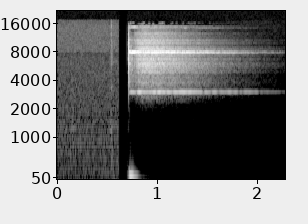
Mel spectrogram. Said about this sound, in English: So here come the chimes. Let's go.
